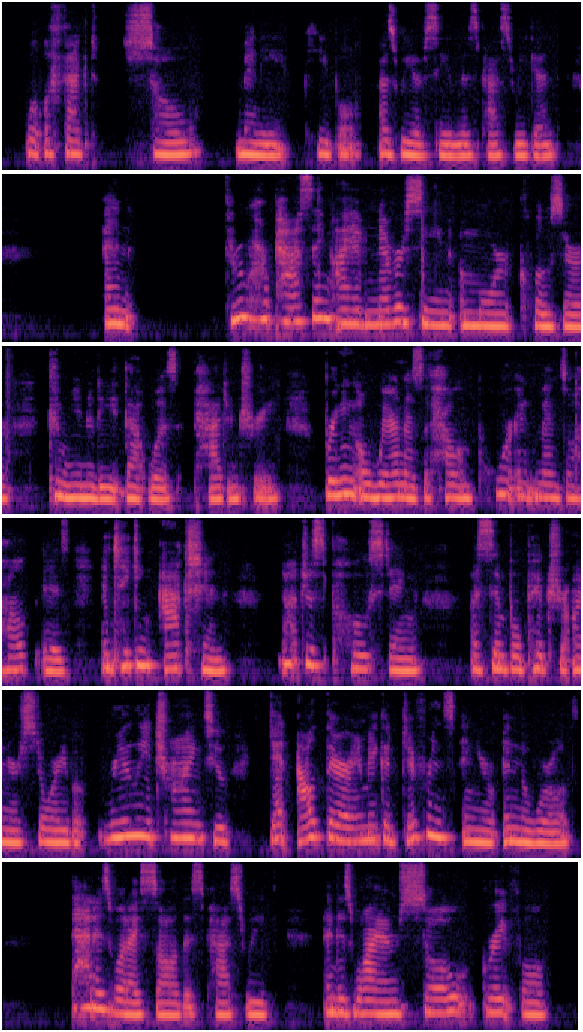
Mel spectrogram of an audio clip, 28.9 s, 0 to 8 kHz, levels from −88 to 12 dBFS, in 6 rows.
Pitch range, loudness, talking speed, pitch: 180-225 Hz, -23 LUFS, 160 wpm, 195 Hz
